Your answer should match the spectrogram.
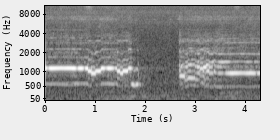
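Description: Faint background music: a slow melody of held notes in two phrases, broken by about a second of silence in the middle.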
